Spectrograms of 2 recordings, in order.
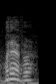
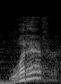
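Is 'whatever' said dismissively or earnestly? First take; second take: dismissive; earnest. First: It sounds bored and dismissive, like a sulky teenager. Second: It sounds sincere and earnest, stressing totality. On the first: It means the speaker does not care. The speaker calls it wrong. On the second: It means everything and anything. The speaker calls it right.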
